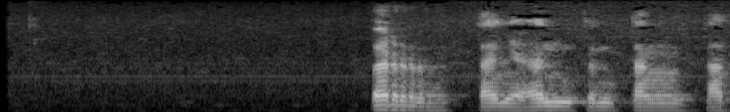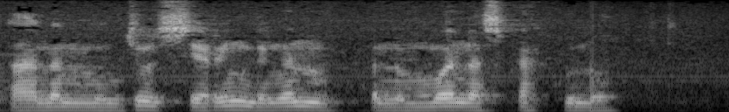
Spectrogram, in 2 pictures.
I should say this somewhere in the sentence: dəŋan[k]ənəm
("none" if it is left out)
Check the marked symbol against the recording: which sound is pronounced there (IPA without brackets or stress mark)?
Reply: p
